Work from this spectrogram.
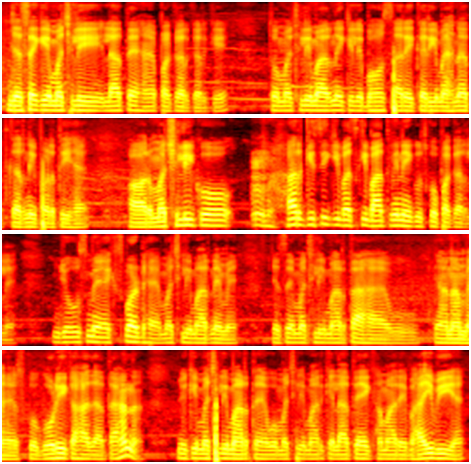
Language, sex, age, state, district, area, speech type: Urdu, male, 60+, Bihar, Darbhanga, rural, spontaneous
